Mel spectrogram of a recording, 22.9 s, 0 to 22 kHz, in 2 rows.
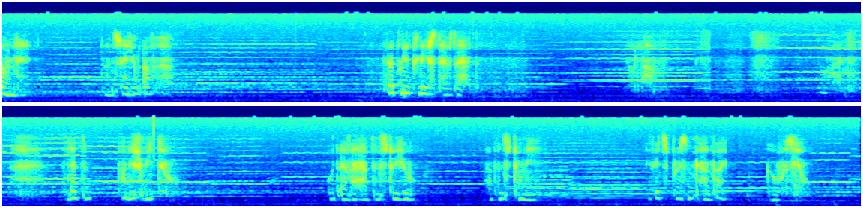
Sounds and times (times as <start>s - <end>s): Music: 0.0s - 22.9s
Speech: 12.3s - 13.8s, 15.8s - 17.0s, 17.9s - 18.6s, 20.1s - 22.3s.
